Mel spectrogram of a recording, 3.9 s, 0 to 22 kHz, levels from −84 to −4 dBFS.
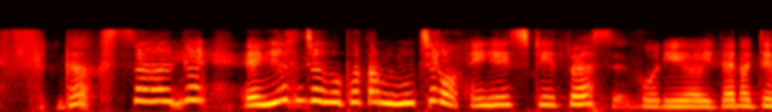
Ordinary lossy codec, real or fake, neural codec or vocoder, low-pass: none; fake; codec, 16 kHz, 0.5 kbps, FreqCodec, larger model; 7.2 kHz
